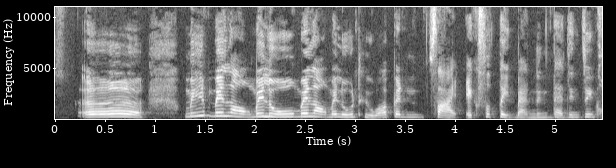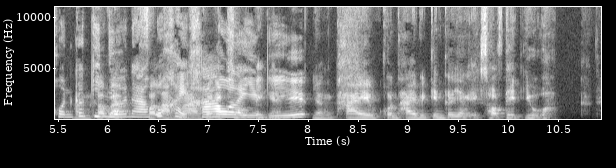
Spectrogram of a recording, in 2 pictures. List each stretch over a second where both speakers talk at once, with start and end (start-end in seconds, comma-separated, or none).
5.7-7.7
